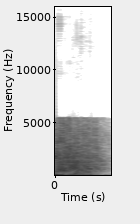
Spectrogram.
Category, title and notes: Instrument samples > Percussion
liquisplash 1 semibrief
A chorused liquichurn aliendrum.
watery, fluid, aliendrum, muddy, drain, douse, splash, splatter, hydrous, liquefied, sodden, water, liquid, alienware, wet, nature, plunge, squelchy, drip, boggy, swampy, weird-drum, damp, saturated, shit, waterlogged, soggy, aqueous, drum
